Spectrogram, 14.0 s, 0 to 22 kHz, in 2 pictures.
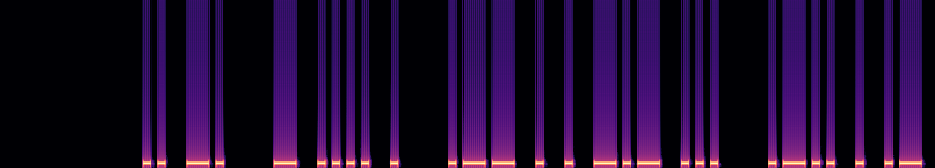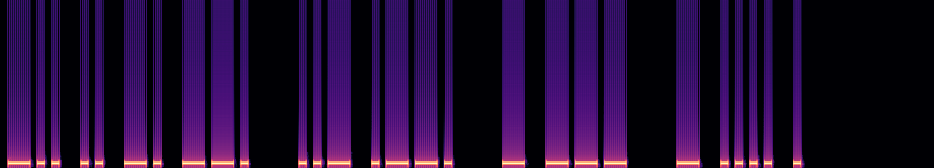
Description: Morse code, heard as a keyed tone, about 22 wpm, 700 Hz. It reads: IN THE WEEKS LEADING UP TO THE
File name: practice / 22wpm / Sets of 7 Words - 22wpm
